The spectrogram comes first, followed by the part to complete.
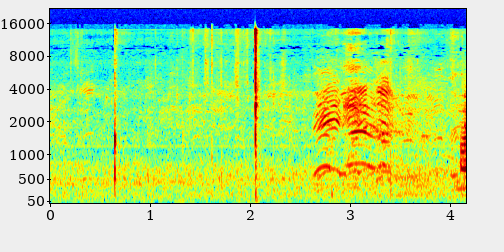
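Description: A single sharp crack of a cricket bat hitting a tennis ball about two seconds in, over steady open-ground noise, followed by a second of shouting voices.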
